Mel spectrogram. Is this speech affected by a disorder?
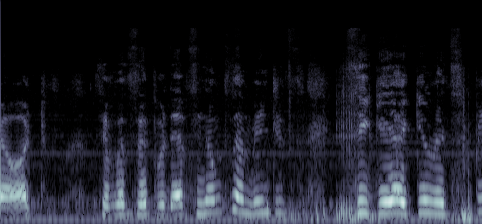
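Yes: paralysis.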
